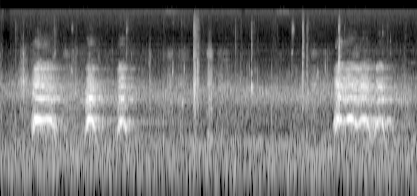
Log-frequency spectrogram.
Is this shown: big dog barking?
yes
